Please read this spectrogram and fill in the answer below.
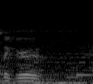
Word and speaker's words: McGrew: It's just a little longer than with two O's. And then there's Well, ooh isn't a long O. It's an entirely different vowel. well, it's like McGrew.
